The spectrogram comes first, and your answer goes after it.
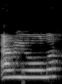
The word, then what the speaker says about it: Areola: Is it Areola? Is that how you pronounce it?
